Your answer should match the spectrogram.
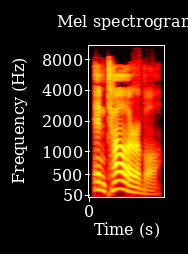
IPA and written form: ˌɪntˈɑlɚəbəl (intolerable)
